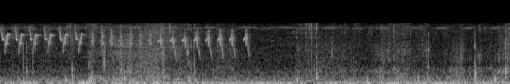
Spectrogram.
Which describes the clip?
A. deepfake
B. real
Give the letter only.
B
